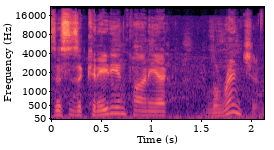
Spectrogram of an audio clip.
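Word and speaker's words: Laurentian: And that and this is this is a Canadian Pontiac Laurentin, right? Yes. Did I pronounce that right?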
